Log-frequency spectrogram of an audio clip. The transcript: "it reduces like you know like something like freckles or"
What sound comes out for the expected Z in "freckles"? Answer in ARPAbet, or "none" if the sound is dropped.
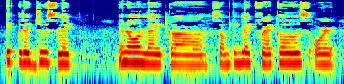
S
